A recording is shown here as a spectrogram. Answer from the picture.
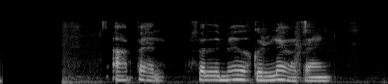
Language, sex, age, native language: Icelandic, female, 12, Icelandic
